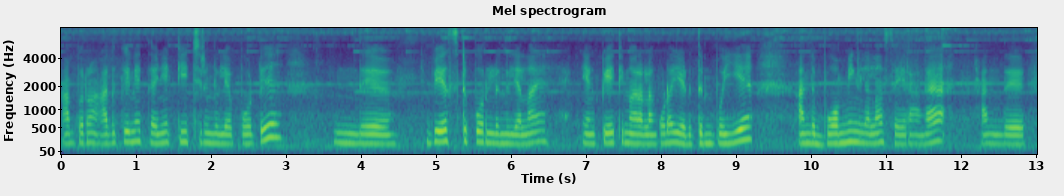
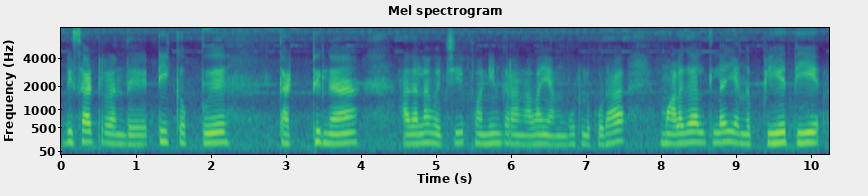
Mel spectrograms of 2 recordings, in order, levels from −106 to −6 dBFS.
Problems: background sounds at intervals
